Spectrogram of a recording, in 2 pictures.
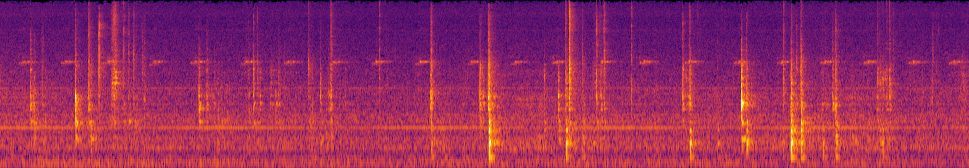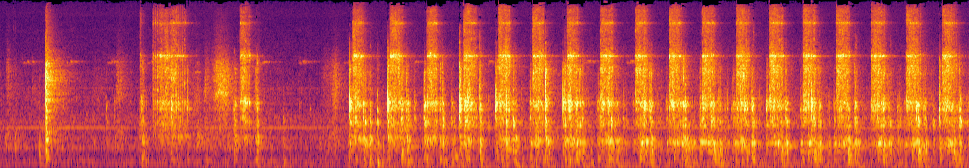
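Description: Scattered light metal clicks and taps as valve keepers are lifted off a Cummins cylinder head with a magnet pickup tool. From about two-thirds of the way in, a socket ratchet clicks steadily, about three clicks a second, as it turns the nut on the valve spring compressor.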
